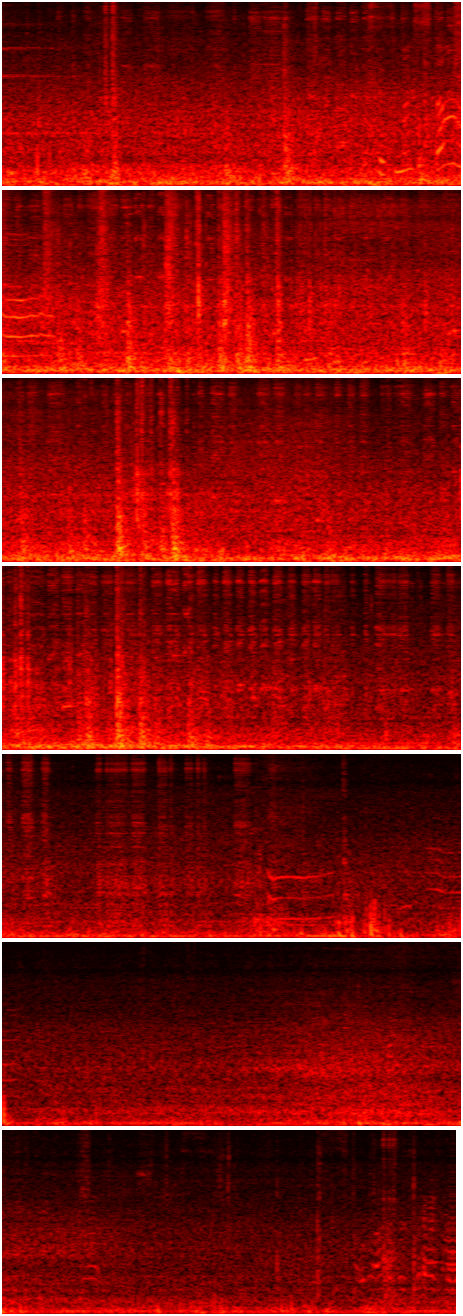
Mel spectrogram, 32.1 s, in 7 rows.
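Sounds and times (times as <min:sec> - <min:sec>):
sharp knocks and rattles: 0:00.0 - 0:20.6
train carriage rumbling: 0:00.0 - 0:24.0.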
